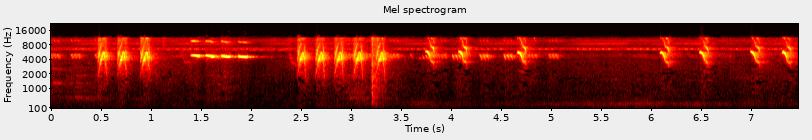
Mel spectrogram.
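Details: Clear-voiced plain-throated sunbird singing in sharp 'full tembakan' style for a tutor recording: clusters of high chirps, a thin whistled note, then well-spaced quick downslurred notes.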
